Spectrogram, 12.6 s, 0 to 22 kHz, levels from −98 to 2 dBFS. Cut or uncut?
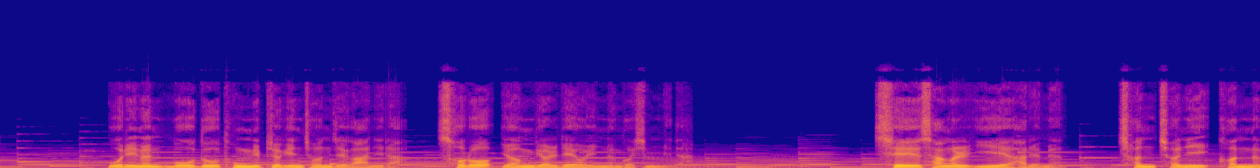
cut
